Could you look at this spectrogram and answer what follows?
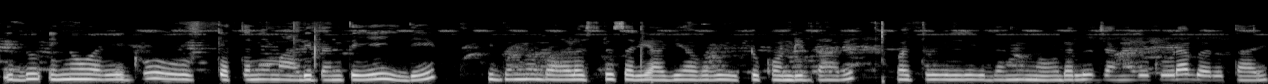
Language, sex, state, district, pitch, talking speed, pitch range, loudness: Kannada, female, Karnataka, Bijapur, 220 Hz, 80 wpm, 210-230 Hz, -18 LUFS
